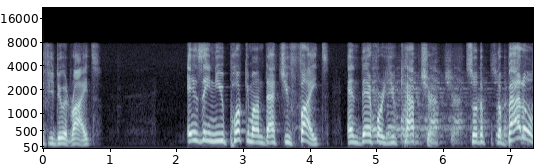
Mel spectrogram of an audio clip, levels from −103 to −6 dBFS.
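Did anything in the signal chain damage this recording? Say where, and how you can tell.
Yes. At the call-processing stage, a feedback echo between two devices starts at 4.72 s and runs to the end at 7.35 s. A second device in the room replays this microphone's audio, which gets picked up again outside the echo canceller's reach. Each phrase returns roughly every 0.4 s, thinner and ringing, at about 11 dB below the speech.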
